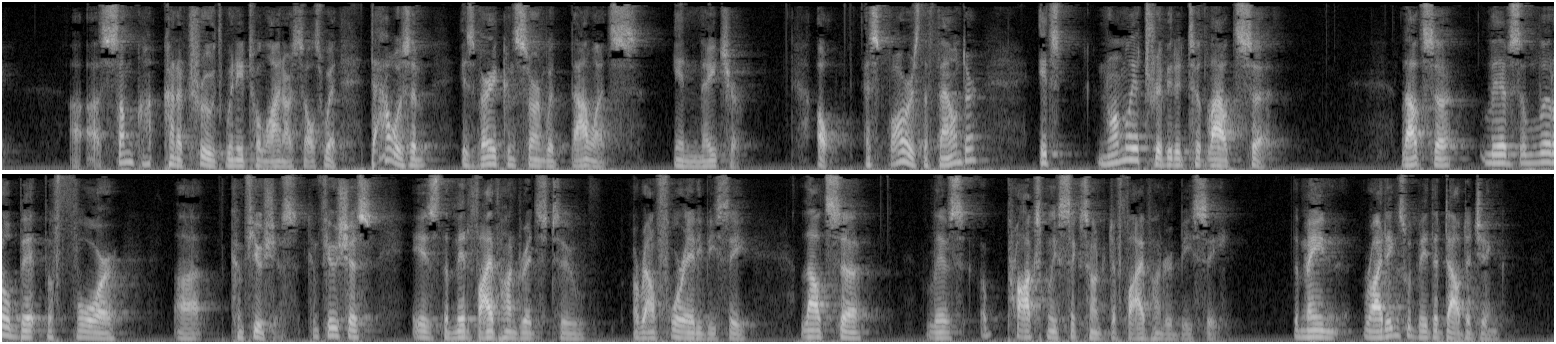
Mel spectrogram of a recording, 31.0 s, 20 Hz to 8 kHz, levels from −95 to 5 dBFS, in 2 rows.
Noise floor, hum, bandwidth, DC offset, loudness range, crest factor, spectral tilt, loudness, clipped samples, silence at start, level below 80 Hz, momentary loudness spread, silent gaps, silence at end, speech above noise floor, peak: -56 dBFS; none; 8 kHz; under 0.1%; 3 LU; 24 dB; -4 dB/octave; -25 LUFS; under 0.1%; 0.7 s; -48 dBFS; 14 LU; none; 0.55 s; 31 dB; -2 dBFS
